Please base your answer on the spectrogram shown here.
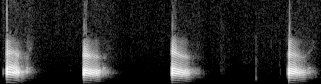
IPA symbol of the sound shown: a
